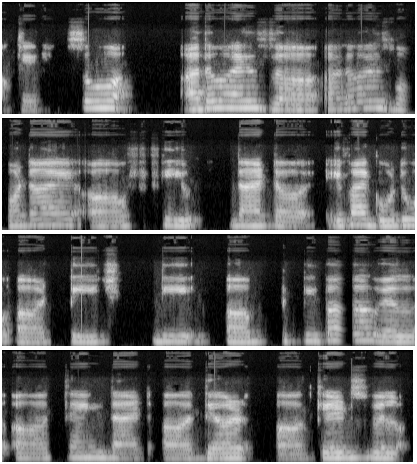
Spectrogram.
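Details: Stuttering in a woman who stammers, speaking as an audience member in a podcast Q&A.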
